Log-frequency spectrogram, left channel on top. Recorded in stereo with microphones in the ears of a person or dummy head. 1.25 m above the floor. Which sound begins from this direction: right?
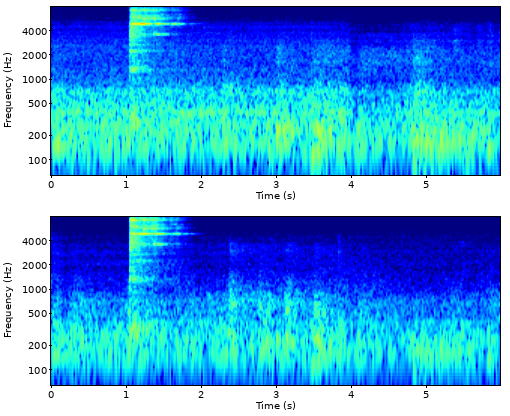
Keys jangling, at 1.0 s.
